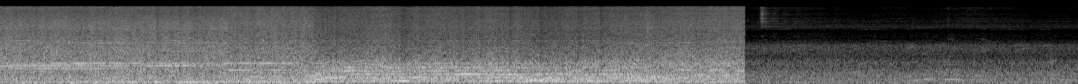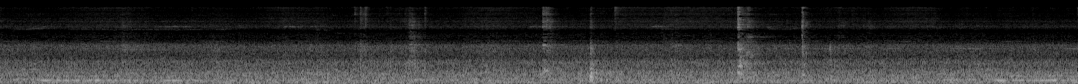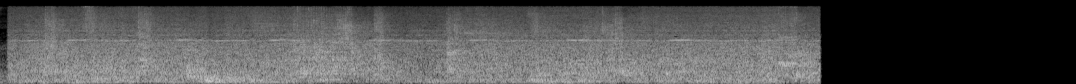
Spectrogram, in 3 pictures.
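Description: Vehicle assembly plant noise in three cuts: a loud steady rush of air and spray in a robotic paint booth for the first several seconds, then much quieter assembly-line background with a low hum and scattered clicks and clanks. Loud line noise returns about three-quarters of the way through and cuts off suddenly just before the end.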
